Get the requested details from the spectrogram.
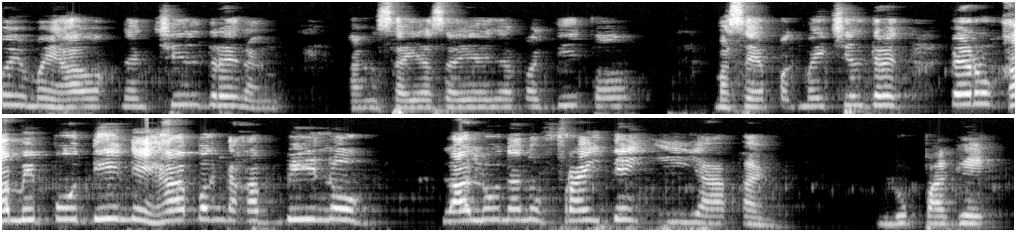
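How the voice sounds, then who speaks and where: A young woman pastor with a Batangas accent delivers a sermon in a high voice. She tells her stories with lively energy and often raises her voice to act out what people said. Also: poor audio. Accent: Batangas Tagalog. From Batangas, Philippines.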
